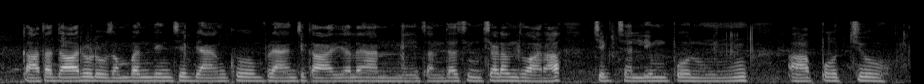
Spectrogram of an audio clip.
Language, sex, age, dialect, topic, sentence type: Telugu, female, 18-24, Telangana, banking, statement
